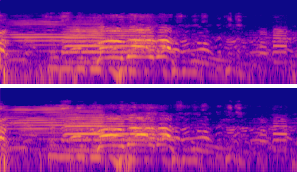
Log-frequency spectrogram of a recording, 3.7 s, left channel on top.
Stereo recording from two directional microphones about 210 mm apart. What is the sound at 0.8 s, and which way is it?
Speech, 55° left (ahead or behind).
